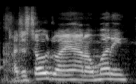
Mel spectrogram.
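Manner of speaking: ordinary talk, nothing marked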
